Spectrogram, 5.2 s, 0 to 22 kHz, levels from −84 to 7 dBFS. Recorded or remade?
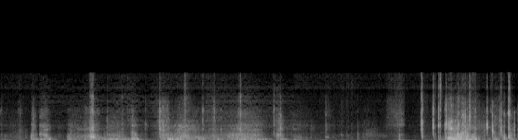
remade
